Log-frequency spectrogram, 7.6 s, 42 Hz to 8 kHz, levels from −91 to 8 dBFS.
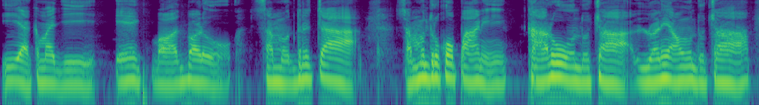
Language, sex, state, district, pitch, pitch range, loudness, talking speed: Garhwali, male, Uttarakhand, Tehri Garhwal, 135 Hz, 120-145 Hz, -16 LUFS, 125 wpm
